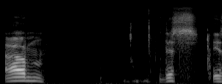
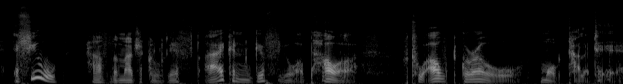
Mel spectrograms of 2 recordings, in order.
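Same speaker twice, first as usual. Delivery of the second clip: eerie whisper; 6 semitones lower, 8 dB quieter than usual. Acted. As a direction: tempt them with lichdom. DM voicing dark gift.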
